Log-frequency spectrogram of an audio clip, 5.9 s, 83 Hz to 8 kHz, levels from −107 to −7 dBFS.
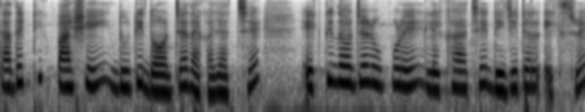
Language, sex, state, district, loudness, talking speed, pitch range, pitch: Bengali, female, West Bengal, Malda, -15 LUFS, 155 wpm, 215-260 Hz, 235 Hz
